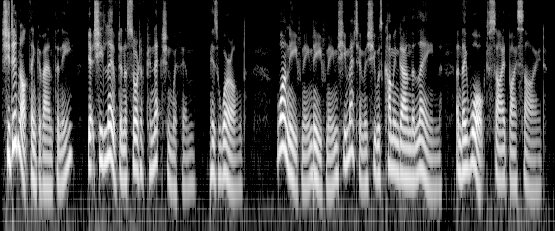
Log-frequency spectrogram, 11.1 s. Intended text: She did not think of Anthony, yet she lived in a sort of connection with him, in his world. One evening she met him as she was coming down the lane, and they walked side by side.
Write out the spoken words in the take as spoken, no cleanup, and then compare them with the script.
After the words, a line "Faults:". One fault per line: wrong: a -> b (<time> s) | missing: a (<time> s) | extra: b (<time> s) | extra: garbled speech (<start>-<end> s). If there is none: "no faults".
She did not think of Anthony, yet she lived in a sort of connection with him, his world. One evening evening she met him as she was coming down the lane, and they walked side by side.
Faults:
missing: in (3.9 s)
extra: evening (6.3 s)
